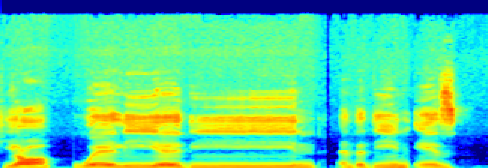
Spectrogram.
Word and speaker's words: دين: Here I have to prolong this ya in this word, a prolongation for stopping. So it's deen.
